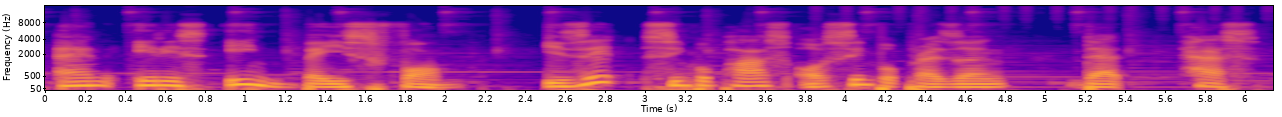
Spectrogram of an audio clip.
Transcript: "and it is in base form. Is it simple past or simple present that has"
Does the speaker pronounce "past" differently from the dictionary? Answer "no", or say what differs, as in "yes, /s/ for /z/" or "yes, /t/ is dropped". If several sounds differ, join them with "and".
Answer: yes, /t/ is dropped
